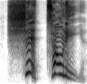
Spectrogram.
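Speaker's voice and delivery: high, loud cry of alarm; sudden panicked yell; shocked shout. Acted. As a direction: yell his name in horror. Finding Tony with the knife.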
